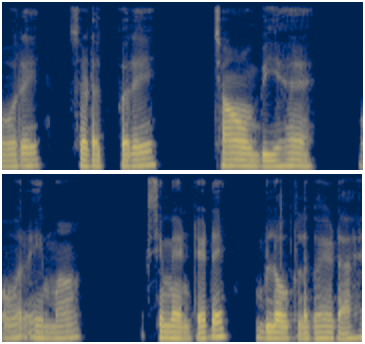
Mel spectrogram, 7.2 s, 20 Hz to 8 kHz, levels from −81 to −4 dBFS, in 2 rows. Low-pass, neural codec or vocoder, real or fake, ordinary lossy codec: 7.2 kHz; none; real; none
